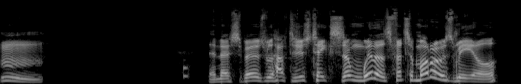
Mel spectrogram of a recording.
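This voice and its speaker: A man does a put-on character voice pitched high. He keeps a moderate pace. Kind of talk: mock-posh adventurer speech. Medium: actual play. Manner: hearty, formal phrasing.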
